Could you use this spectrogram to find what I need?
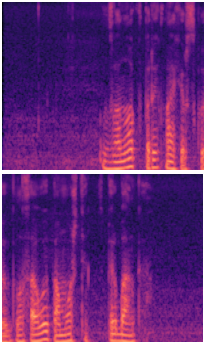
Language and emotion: Russian, neutral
